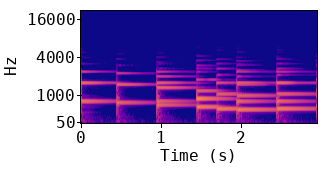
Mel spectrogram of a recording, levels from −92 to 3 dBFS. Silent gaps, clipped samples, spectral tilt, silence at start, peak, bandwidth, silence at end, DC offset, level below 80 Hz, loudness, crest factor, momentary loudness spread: none; under 0.1%; -5.5 dB/octave; 0 s; -18 dBFS; 4.4 kHz; 0 s; under 0.1%; -74 dBFS; -34 LUFS; 16 dB; 7 LU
